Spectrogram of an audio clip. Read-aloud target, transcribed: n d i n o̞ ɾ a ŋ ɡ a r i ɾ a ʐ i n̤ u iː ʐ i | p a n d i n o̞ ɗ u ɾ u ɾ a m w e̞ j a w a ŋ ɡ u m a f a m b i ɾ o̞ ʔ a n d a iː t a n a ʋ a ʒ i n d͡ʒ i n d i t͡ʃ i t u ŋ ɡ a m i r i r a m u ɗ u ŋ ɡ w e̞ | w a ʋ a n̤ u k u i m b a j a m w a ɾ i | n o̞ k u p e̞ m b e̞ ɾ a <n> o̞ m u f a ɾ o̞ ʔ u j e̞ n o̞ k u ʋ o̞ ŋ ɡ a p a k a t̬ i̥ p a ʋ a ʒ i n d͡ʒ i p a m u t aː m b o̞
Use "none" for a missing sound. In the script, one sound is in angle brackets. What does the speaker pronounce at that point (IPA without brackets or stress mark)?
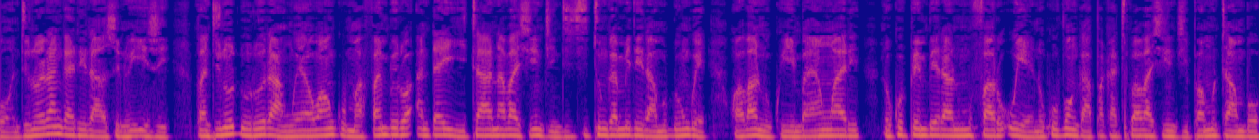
n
